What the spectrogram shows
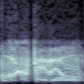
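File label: Serbian damaged aa mood med, speech; War Thunder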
